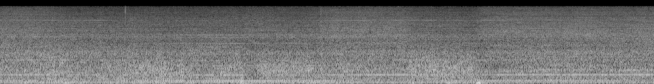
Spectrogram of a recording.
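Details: Early-1990s Hitachi CV-790 Powerhouse bagless vacuum, sold as new but dirty inside, near mint: steady, even motor roar with a constant hum, no surging, rattling or scraping. Exhaust smells only of a newish motor, and it runs fine.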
